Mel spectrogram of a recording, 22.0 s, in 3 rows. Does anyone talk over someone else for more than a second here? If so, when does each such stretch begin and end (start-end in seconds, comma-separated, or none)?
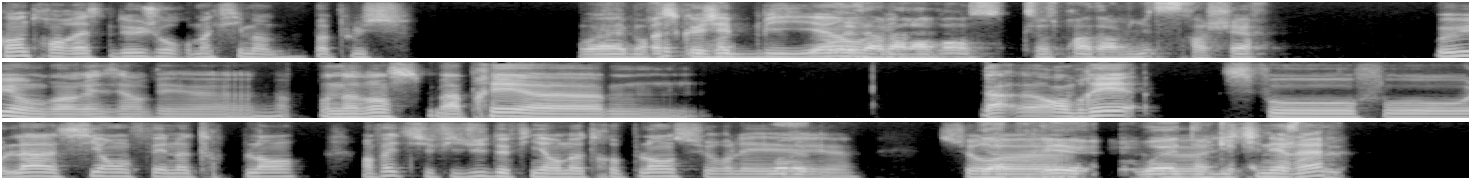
3.2-4.5, 19.5-21.4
